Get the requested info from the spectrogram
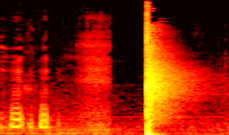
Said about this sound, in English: Beautiful. Felt very good about that clap. Now that I've started clapping right when it's supposed to turn the number, I've been right on time.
